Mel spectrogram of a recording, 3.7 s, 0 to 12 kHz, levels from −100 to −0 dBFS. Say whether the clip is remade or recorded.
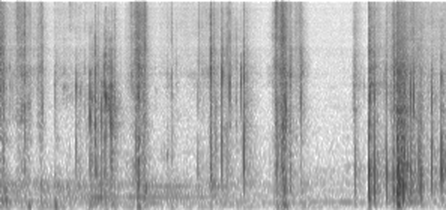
remade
